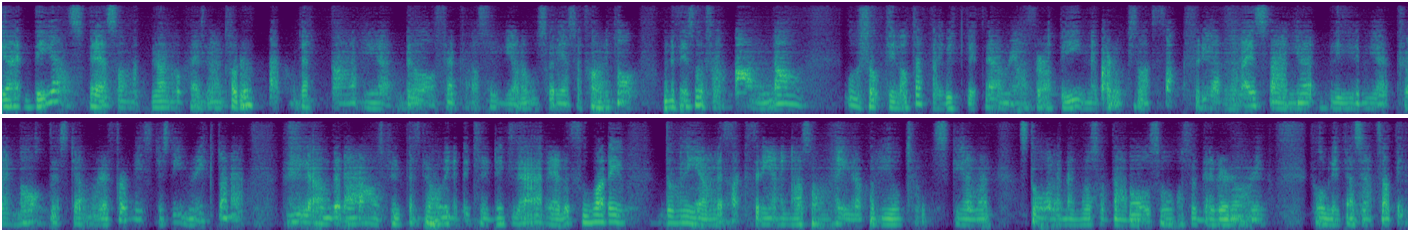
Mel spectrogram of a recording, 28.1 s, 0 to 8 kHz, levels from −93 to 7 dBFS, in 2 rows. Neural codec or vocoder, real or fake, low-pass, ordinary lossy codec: codec, 44.1 kHz, 0.9 kbps, DAC; fake; 7.2 kHz; MP3, 48 kbps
